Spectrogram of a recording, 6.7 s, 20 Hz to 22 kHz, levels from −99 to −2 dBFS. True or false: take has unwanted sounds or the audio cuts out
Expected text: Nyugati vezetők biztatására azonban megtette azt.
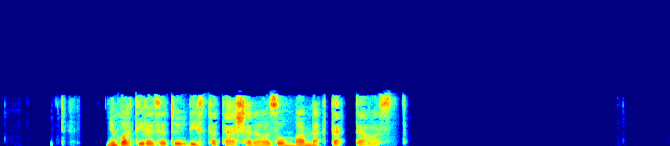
false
